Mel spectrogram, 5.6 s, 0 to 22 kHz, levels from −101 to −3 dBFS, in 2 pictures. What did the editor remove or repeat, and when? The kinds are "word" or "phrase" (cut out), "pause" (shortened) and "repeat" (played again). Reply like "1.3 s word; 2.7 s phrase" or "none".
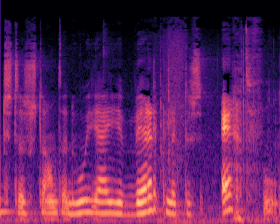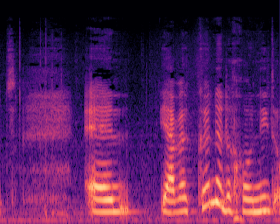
4.3 s pause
